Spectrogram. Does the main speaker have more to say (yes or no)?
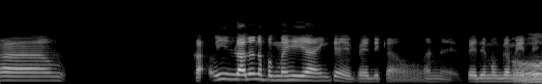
no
